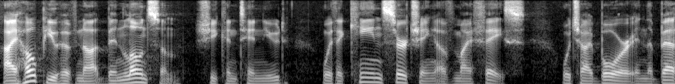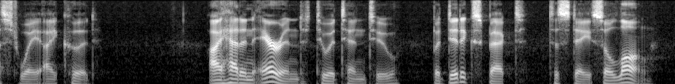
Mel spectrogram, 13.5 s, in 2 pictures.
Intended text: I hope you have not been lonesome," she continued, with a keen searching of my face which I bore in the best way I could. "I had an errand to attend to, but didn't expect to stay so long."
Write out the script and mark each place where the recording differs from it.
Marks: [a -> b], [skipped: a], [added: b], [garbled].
I hope you have not been lonesome," she continued, with a keen searching of my face which I bore in the best way I could. "I had an errand to attend to, but [didn't -> did] expect to stay so long."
